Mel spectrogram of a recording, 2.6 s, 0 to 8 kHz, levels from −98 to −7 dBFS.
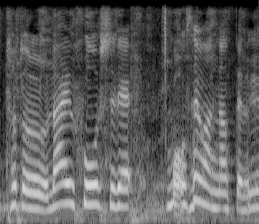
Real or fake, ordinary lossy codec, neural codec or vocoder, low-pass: fake; none; codec, 16 kHz, 4 kbps, FunCodec, trained on Chinese and English, 50 frames a second; 7.2 kHz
